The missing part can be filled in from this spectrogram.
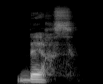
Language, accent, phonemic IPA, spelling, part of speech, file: French, France, /bɛʁs/, berce, noun / verb, LL-Q150 (fra)-berce.wav
- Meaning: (noun) hogweed, any plant of the genus Heracleum; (verb) inflection of bercer: 1. first/third-person singular present indicative/subjunctive 2. second-person singular imperative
